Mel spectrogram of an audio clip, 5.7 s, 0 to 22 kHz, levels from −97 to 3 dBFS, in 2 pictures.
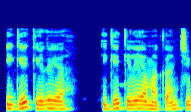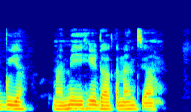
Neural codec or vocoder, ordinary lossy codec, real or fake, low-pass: none; none; real; none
